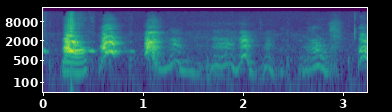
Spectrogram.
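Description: Dogs bark in a few sharp, loud bursts, followed by softer whining and yipping sounds that waver between the barks.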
